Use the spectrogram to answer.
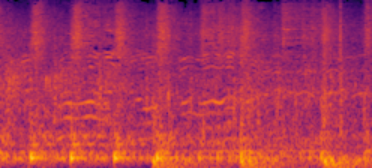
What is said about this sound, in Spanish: Están ahí, reciben el aplauso del público. La verdad es que lo han hecho francamente bien.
